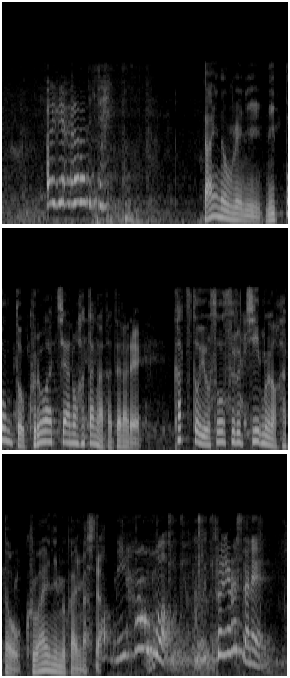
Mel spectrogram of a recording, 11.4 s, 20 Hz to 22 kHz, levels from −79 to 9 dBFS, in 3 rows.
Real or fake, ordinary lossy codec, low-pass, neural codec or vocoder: fake; none; 7.2 kHz; codec, 16 kHz, 8 kbps, FunCodec, trained on LibriTTS, 25 frames a second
